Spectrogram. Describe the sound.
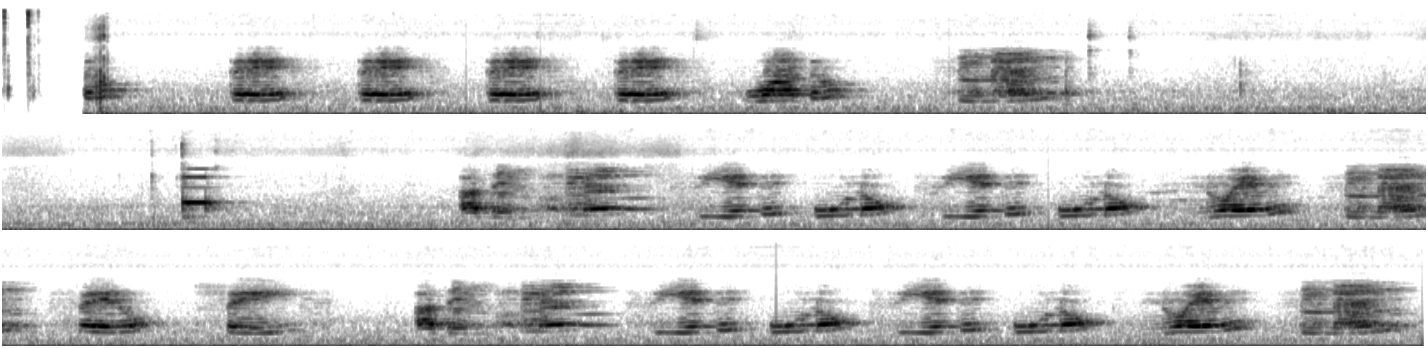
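A numbers station transmission from a Sprach Morse generator: a synthetic voice recites short digits in a steady, clipped rhythm, pauses briefly, then resumes, over a constant low hiss.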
